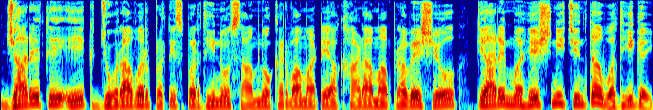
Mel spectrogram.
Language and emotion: Gujarati, fearful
